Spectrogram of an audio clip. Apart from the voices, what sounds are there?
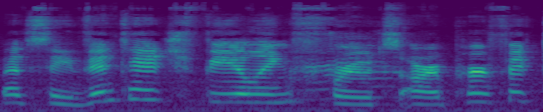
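None of the usual background noises is heard.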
